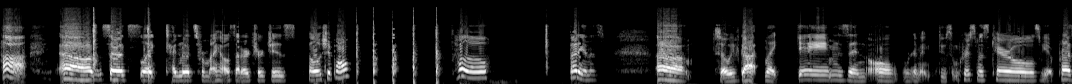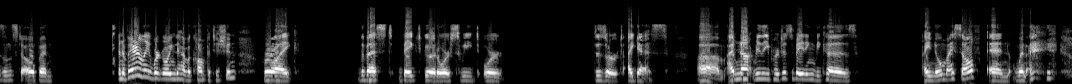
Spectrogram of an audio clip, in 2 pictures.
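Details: Vocal tics in an adult woman with self-identified, atypical Tourette syndrome, not confirmed by a neurologist; repeated interjected 'hello hello' in her speech. She also suspects ADHD and acknowledges sensory processing issues.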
